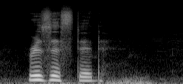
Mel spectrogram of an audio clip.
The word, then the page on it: resisted: American English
